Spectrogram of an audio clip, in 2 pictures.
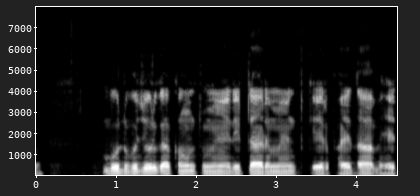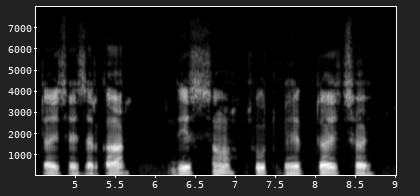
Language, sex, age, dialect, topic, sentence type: Maithili, male, 31-35, Bajjika, banking, statement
